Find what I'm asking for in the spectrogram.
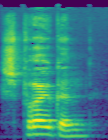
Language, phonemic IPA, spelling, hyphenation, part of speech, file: Dutch, /ˈsprøː.kə(n)/, Spreuken, Spreu‧ken, proper noun, Nl-Spreuken.ogg
- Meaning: Proverbs (book of the Hebrew Bible)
